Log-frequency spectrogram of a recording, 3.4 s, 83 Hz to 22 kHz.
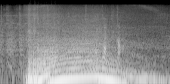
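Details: Peugeot 206 S16 (January 2003) after intake plenum swap with universal throttle body, air conditioning disabled: engine catches with a sudden rev flare, sags and dies within two seconds; hard start.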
